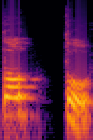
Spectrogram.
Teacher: যুক্ত ব্যঞ্জনের সাথে সংযুক্ত ব ফলা অনুচ্চারিত থাকে, যেমন তত্ত্ব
